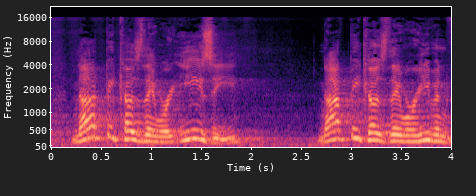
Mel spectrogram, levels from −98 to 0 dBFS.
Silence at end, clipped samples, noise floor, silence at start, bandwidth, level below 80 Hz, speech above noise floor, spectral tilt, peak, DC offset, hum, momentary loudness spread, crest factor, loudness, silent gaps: 0 s; under 0.1%; -44 dBFS; 0 s; 16.5 kHz; -48 dBFS; 26 dB; -6 dB/octave; -4 dBFS; under 0.1%; none; 6 LU; 16 dB; -18 LUFS; none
